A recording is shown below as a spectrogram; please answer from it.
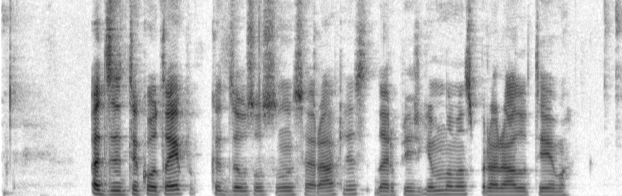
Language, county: Lithuanian, Marijampolė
